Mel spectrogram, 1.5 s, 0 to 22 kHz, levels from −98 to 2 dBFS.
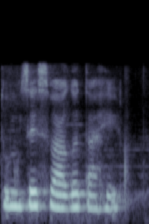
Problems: none marked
